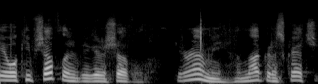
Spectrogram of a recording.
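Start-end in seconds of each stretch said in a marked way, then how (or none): none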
